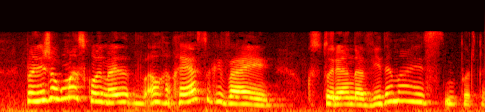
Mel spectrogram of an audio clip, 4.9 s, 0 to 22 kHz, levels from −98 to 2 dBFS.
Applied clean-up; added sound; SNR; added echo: none; none; none; none.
